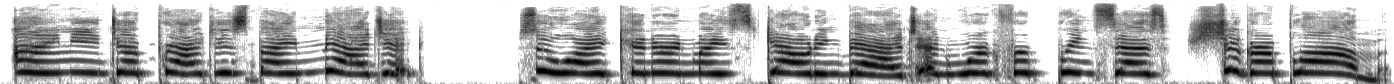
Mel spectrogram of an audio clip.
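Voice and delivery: put-on very high, insistent kid wail; screaming little sister. Little sister wants her scouting badge, high tantrum. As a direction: argue back in a squealing tantrum.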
